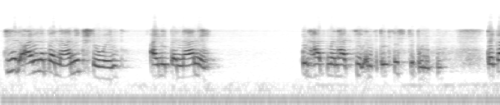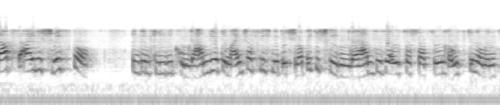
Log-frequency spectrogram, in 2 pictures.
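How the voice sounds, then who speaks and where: Woman ranting about what happened to her, high-pitched, dull lo-fi sound. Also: animated. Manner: agitated, indignant, rushed retelling. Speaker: interviewee. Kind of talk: emotional personal account.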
